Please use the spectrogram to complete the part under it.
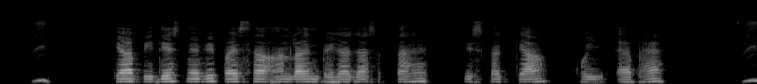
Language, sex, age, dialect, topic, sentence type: Hindi, male, 36-40, Garhwali, banking, question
